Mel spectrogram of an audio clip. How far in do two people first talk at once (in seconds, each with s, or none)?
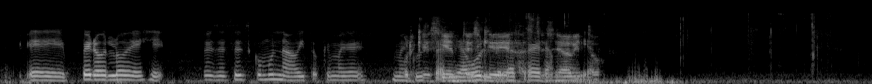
4.0 s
